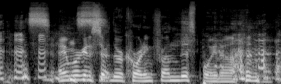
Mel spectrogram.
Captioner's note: laughing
